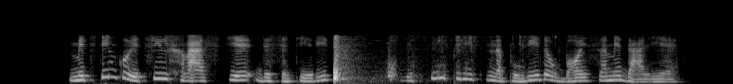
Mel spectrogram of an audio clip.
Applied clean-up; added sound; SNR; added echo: neural mask model RNNoise.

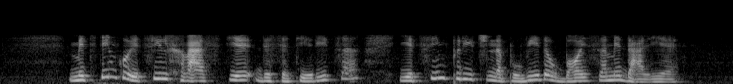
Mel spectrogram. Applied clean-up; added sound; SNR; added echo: none; none; none; none.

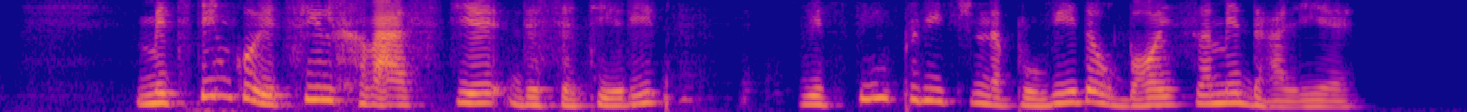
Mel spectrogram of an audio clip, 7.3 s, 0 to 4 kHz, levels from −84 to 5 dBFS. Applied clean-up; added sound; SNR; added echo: neural mask model DeepFilterNet 3.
